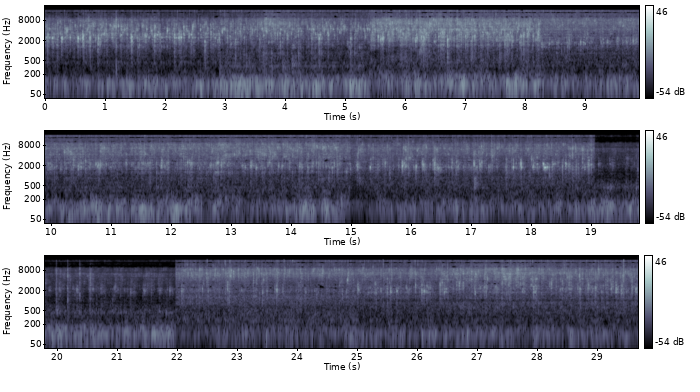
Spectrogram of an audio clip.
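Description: Flour-coated fish cutlets frying in shallow hot oil in a pan, a dense crackling sizzle that is loudest for the first several seconds and then settles to a softer, steady sizzle.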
